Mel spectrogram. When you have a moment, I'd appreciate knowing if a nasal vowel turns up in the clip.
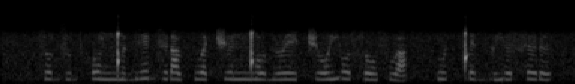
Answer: no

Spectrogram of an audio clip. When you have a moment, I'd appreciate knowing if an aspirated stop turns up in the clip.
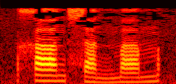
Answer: no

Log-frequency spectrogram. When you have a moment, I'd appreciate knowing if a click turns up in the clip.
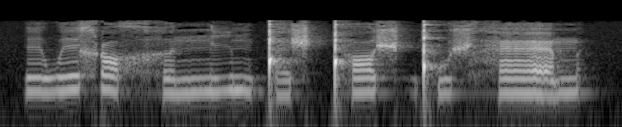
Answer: yes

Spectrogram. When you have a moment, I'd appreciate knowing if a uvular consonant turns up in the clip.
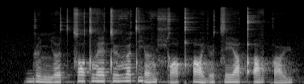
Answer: yes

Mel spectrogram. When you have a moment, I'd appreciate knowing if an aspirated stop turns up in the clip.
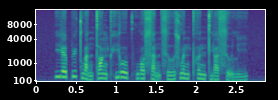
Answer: yes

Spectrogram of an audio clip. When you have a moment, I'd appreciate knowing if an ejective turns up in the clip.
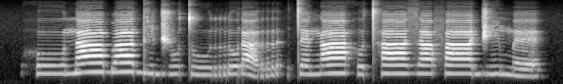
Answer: no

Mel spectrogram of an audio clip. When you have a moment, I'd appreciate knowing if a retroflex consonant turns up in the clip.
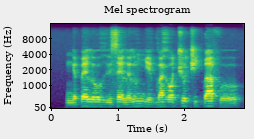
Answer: no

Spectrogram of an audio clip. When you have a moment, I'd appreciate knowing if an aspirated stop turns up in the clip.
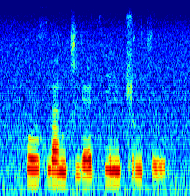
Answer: yes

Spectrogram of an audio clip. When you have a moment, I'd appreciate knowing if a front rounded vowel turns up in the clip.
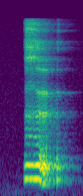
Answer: no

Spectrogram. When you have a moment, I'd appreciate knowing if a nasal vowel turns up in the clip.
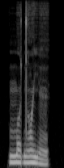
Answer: yes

